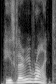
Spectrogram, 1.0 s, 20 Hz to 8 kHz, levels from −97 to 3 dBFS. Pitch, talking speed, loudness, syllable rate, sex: 220 Hz, 190 wpm, -15 LUFS, 4.7 syllables/s, female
